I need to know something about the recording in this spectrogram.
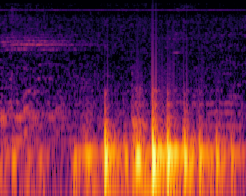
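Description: A few irregular low thumps over a low rumble, with no speech.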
